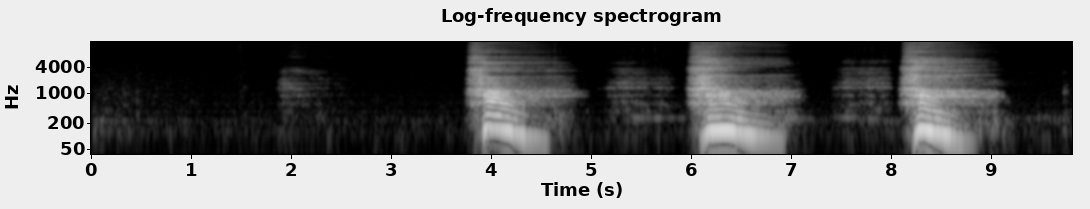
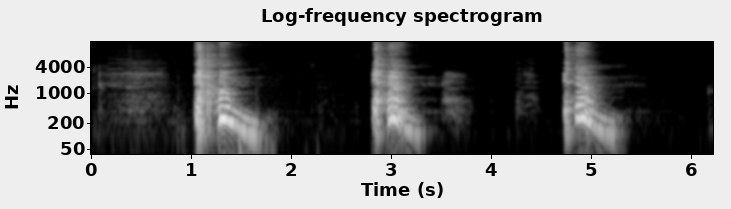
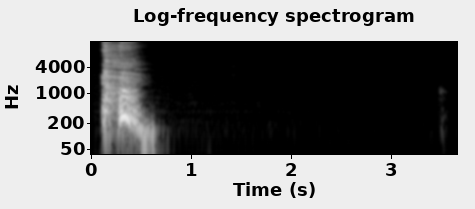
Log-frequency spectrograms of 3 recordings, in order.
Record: {"exhalation_length": "9.8 s", "exhalation_amplitude": 8618, "exhalation_signal_mean_std_ratio": 0.35, "three_cough_length": "6.2 s", "three_cough_amplitude": 13420, "three_cough_signal_mean_std_ratio": 0.32, "cough_length": "3.7 s", "cough_amplitude": 14875, "cough_signal_mean_std_ratio": 0.22, "survey_phase": "beta (2021-08-13 to 2022-03-07)", "age": "65+", "gender": "Male", "wearing_mask": "No", "symptom_none": true, "smoker_status": "Never smoked", "respiratory_condition_asthma": true, "respiratory_condition_other": false, "recruitment_source": "REACT", "submission_delay": "3 days", "covid_test_result": "Negative", "covid_test_method": "RT-qPCR", "influenza_a_test_result": "Negative", "influenza_b_test_result": "Negative"}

